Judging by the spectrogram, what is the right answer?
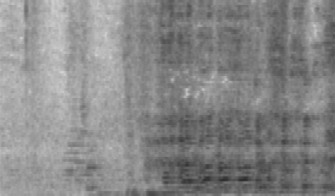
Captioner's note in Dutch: gelach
